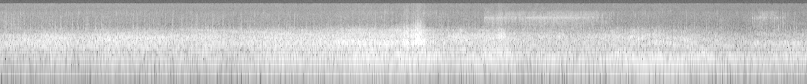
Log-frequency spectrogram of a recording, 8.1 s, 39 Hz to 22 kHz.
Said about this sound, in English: A jet passing by at 11:10.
